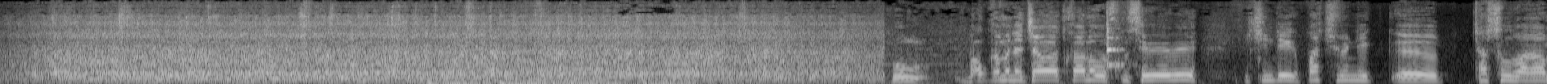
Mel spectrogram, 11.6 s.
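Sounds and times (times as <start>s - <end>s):
freight train rolling into a railway station in Kant: 0.0s - 7.8s
speech: 6.7s - 11.6s.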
